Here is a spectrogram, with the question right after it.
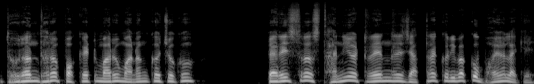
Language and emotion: Odia, fearful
